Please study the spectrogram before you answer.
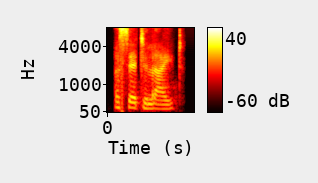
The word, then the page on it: acetylide: Indian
